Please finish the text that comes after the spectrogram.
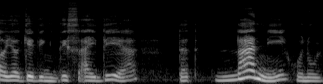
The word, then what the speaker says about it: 何: And also, some people in some area of Japan, in the dialect, instead of nani, some people pronounce nan. But you must know this is dialect. The correct one is nani.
